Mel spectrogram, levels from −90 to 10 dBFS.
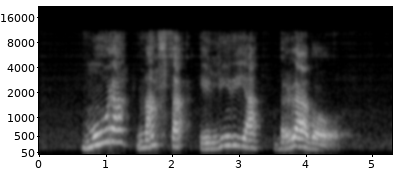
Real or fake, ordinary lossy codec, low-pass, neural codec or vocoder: fake; none; none; codec, 24 kHz, 6 kbps, HILCodec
